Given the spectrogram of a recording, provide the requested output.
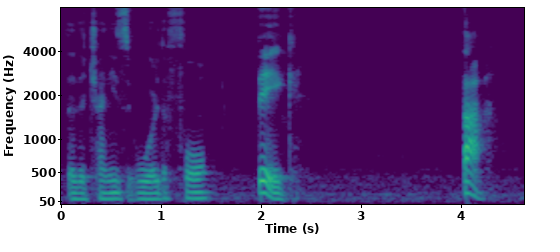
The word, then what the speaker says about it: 大: 大大大.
